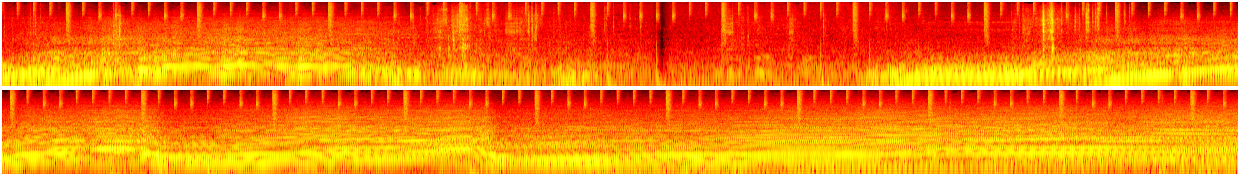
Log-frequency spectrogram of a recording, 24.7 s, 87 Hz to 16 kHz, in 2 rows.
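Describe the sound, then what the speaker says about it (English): A Ford Raptor pickup with a twin-turbo EcoBoost engine and 10-speed automatic launches hard off the line at a race track, its loud engine climbing through repeated rising upshift sweeps for over twenty seconds, close and continuous. "For such a big damn truck, that thing took off pretty fast off the line"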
